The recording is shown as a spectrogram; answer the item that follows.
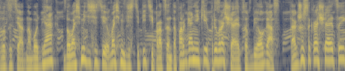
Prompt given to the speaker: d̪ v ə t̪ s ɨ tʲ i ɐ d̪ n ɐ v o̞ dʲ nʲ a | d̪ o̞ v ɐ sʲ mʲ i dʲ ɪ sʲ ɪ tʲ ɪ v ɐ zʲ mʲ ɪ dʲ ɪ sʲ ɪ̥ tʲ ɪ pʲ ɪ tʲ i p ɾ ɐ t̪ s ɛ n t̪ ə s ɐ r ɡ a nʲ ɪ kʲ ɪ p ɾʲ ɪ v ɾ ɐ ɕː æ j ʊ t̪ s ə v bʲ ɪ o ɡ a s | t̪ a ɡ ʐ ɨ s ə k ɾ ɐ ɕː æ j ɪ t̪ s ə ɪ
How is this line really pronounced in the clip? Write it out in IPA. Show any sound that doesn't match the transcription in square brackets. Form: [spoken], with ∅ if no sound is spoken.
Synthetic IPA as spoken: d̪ v ə t̪ s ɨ tʲ i ɐ d̪ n ɐ v o̞ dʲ nʲ a | d̪ o̞ v ɐ sʲ mʲ i dʲ ɪ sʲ ɪ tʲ ɪ v ɐ [sʲ] mʲ [i] dʲ ɪ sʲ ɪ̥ tʲ ɪ pʲ ɪ tʲ i p ɾ ɐ t̪ s ɛ n t̪ ə [f] ɐ r ɡ a nʲ ɪ kʲ ɪ p ɾʲ ɪ v ɾ ɐ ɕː æ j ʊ t̪ s ə v bʲ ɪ o ɡ a s | t̪ a ɡ ʐ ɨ s ə k ɾ ɐ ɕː æ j ɪ t̪ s ə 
